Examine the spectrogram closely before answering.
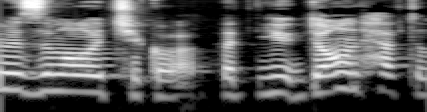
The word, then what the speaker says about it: Zamolodchikova: Well, my last name is Zamolodchikova, but you don't have to learn that last name.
